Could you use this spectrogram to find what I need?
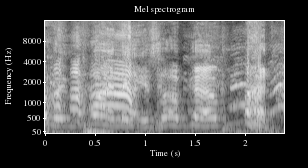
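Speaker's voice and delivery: loud, high laughing protest; mock outrage through laughter. Real, not acted. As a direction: shout it while cracking up.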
